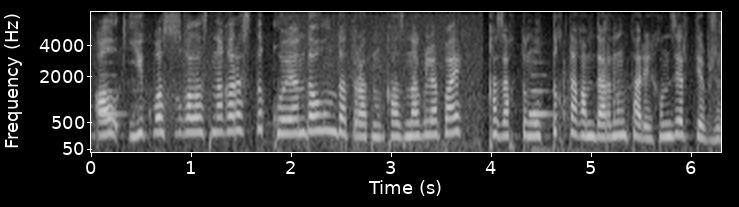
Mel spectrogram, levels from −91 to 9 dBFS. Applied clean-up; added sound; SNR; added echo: none; Brass instrument; 12 dB; none.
